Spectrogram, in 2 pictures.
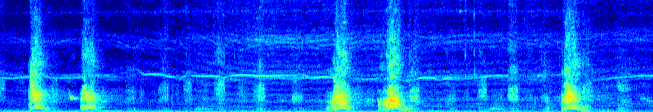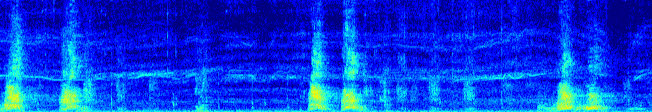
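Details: Nola, a female American Bully, barks while chasing a drone overhead: paired and single sharp barks in bursts every one to three seconds, with the thin whine of the drone running throughout.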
